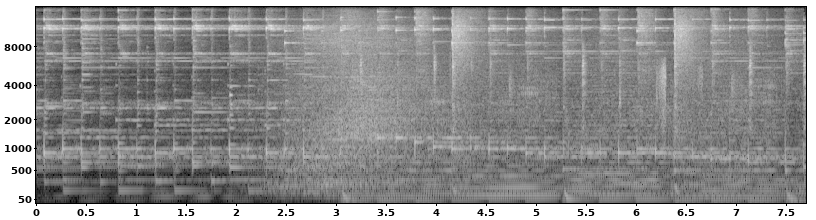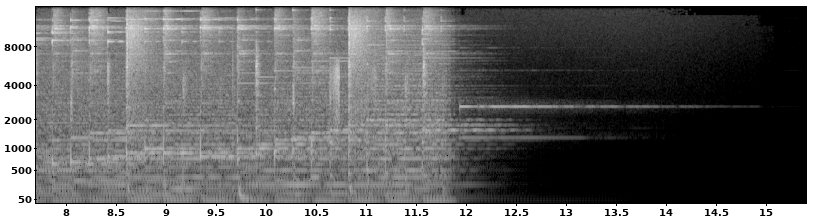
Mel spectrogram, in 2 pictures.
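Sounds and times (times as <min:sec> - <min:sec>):
bells: 0:00.0 - 0:14.0
breakbeat drums: 0:02.3 - 0:11.8.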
